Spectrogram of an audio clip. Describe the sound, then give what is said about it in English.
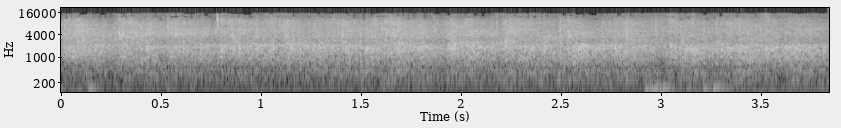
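Applause from a church audience at a Sunday morning service, a dense, steady clatter of many hands that holds at an even level from start to finish, with no voices on top. “will you please give a warm welcome to Nick Harris as he comes to preach the word.”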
